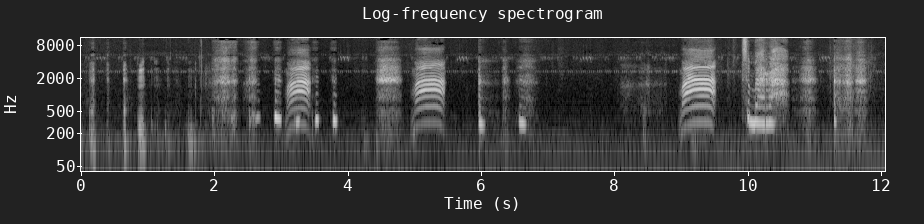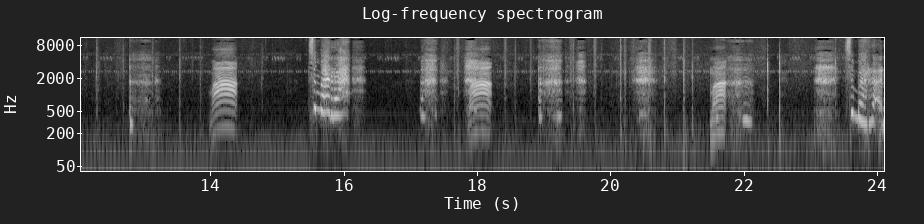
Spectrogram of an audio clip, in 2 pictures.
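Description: People's voices in short bursts of calling and talking, with a run of quick laughter at the very start. Crickets chirr steadily in the background.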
